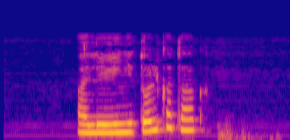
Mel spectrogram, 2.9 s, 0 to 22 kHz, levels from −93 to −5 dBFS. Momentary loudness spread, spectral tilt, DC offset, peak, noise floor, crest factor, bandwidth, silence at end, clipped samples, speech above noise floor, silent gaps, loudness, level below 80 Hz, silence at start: 12 LU; -7 dB/octave; under 0.1%; -8 dBFS; -65 dBFS; 14 dB; 8 kHz; 0.7 s; under 0.1%; 44 dB; none; -21 LUFS; -62 dBFS; 0.8 s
